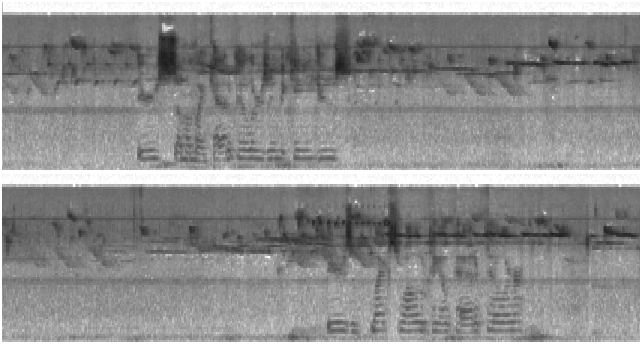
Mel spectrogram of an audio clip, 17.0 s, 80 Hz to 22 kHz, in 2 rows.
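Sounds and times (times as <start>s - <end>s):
small birds chirping: 0.0s - 17.0s
whistled bird notes: 0.0s - 17.0s.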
